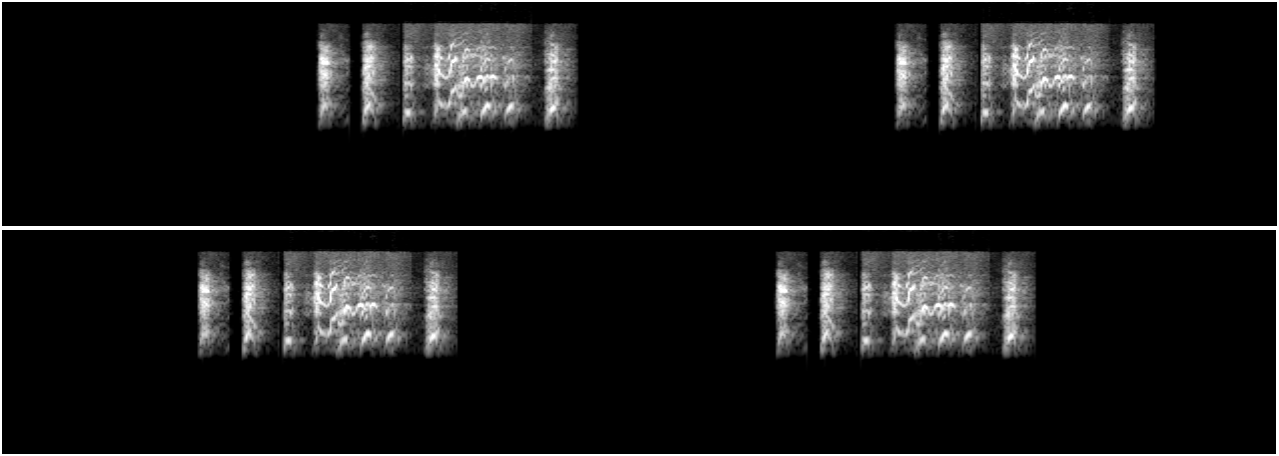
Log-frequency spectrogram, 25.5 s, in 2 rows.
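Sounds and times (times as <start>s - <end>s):
coyote barking and yelping: 3.2s - 5.8s, 9.0s - 11.6s, 14.7s - 17.3s, 20.5s - 23.1s.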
